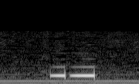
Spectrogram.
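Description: Telephone line tones after a dropped call: two mid-pitched beeps in quick succession, the first short and the second longer, over a faint constant low hum, with no voices.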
